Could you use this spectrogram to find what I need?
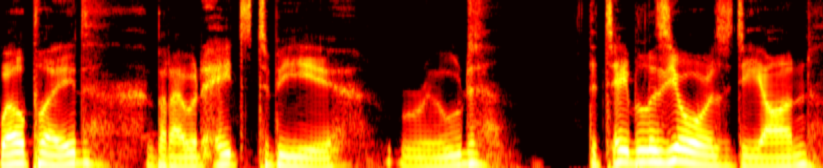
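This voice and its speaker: A man uses a put-on character voice at medium pitch with ordinary pitch variation. He goes at a very slow pace with long, frequent pauses. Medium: actual play.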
